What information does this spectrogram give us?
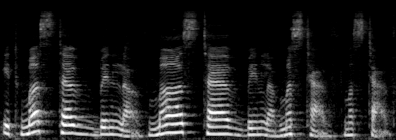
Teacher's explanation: Esse H do have, ele não é um som forte, ok? Não é uma consoante forte. E dependendo da situação, da sequência de palavras que a gente tem, ele acaba sumindo.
